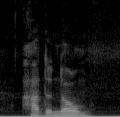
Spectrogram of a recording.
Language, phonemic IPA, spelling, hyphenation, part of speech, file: Dutch, /aːdəˈnoːm/, adenoom, ade‧noom, noun, Nl-adenoom.ogg
- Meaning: adenoma (benign tumour)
